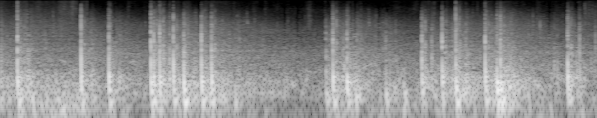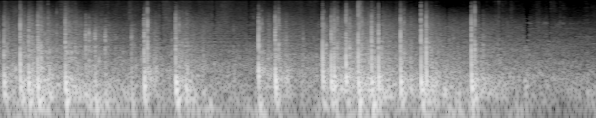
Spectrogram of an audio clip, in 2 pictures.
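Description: Aerial firework shells bursting in quick volleys of sharp bangs and crackles, coming in several waves and dying away near the end.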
